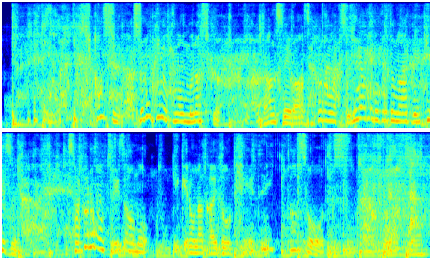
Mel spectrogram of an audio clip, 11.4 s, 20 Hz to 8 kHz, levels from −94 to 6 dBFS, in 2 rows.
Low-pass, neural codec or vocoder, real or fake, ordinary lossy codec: none; codec, 16 kHz, 4.8 kbps, FACodec; fake; none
